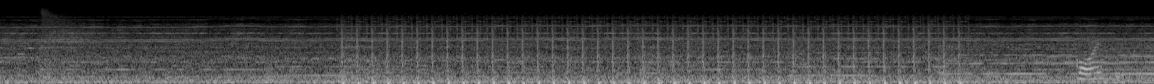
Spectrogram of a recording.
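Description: A Harrier jet's cannon fires in the PlayStation game Eagle One: Harrier Attack over Maui Island, a rapid, even burst of rattling shots lasting about six seconds over a steady engine drone.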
